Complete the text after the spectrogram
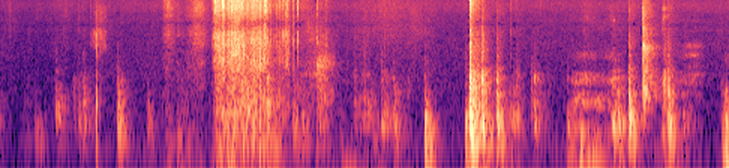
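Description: A plastic connector clicks as it is pulled apart.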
